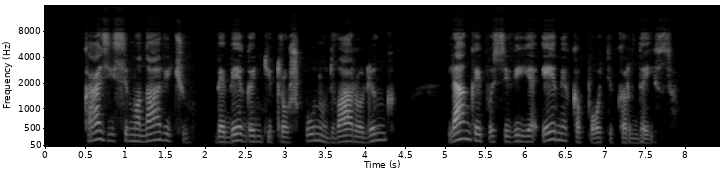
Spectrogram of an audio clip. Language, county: Lithuanian, Vilnius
